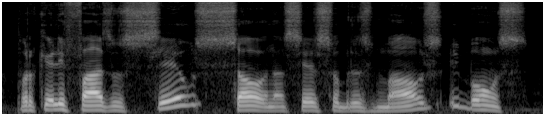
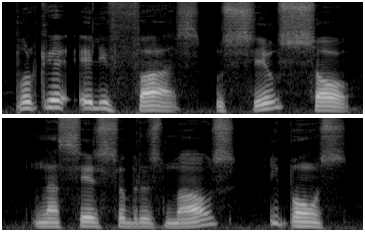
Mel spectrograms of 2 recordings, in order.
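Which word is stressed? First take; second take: seu sol; none. First: The words "seu sol" are emphasized. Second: No word is given special emphasis.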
